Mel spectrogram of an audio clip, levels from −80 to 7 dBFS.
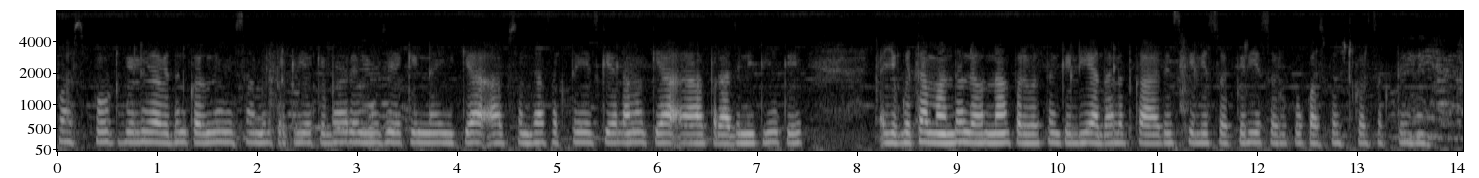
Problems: constant background noise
